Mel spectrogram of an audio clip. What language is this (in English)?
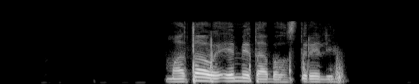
Kalenjin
